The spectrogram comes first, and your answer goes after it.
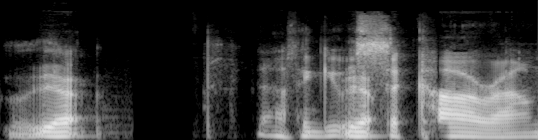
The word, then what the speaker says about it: Saqqara: I think it was Saqqara. I'm not sure what that was. Saqqara is Sakkara, or you can spell it with a double Q, but it doesn't really matter.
